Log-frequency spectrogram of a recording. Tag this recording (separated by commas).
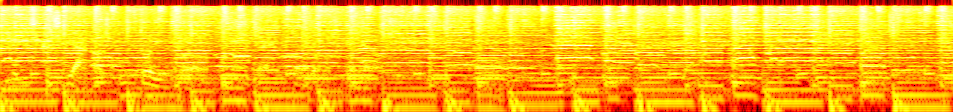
Music, Exciting music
